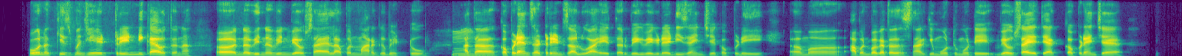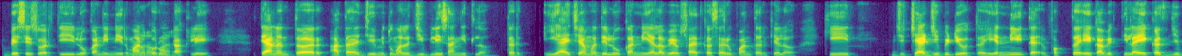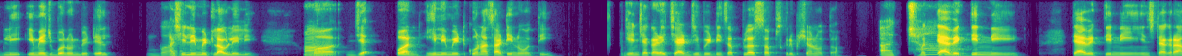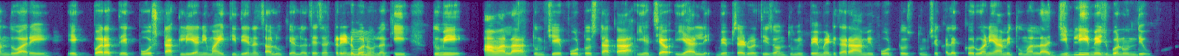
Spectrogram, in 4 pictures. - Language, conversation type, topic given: Marathi, podcast, सोशल मीडियावर सध्या काय ट्रेंड होत आहे आणि तू त्याकडे लक्ष का देतोस?
- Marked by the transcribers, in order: other background noise; tapping; surprised: "अच्छा"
